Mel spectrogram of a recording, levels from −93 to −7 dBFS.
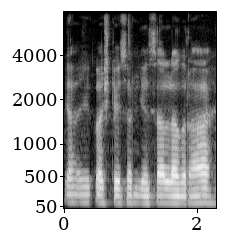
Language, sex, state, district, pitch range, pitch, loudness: Hindi, male, Jharkhand, Deoghar, 105-110 Hz, 110 Hz, -19 LUFS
